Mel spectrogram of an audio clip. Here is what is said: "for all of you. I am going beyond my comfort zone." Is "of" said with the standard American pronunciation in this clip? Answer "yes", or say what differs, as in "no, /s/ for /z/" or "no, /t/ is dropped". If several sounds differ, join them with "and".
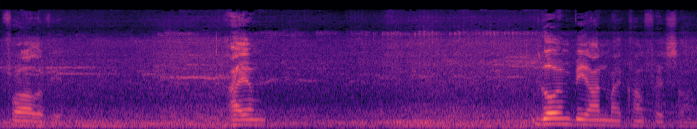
yes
